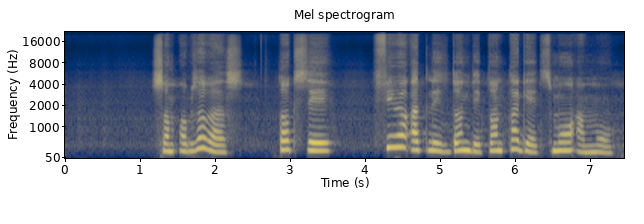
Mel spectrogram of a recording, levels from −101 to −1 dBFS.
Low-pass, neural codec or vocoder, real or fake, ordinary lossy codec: none; autoencoder, 48 kHz, 32 numbers a frame, DAC-VAE, trained on Japanese speech; fake; none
